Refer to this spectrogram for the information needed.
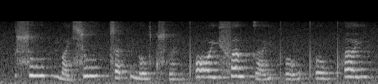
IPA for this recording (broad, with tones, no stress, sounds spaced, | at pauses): s uː˥ p̚ m ɐ˨˩ j s uː˥ k̚ s ɐ˨˥ t̚ n̪ o˨˧ w t͡sʰ ɵ˨ n pʰ ɔː˥ j f ɐ˥ w k ɐ˨˥ j pʰ o˨˥ w pʰ o˧ w pʰ ɐ˥ j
